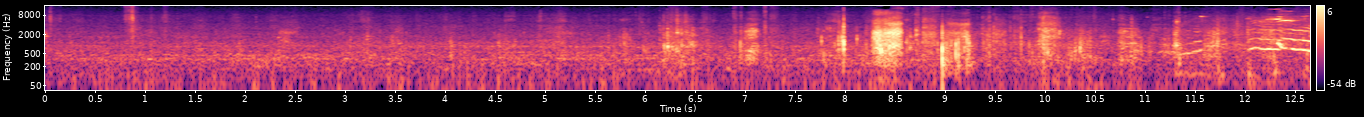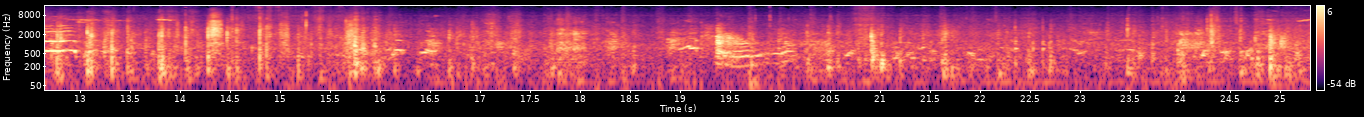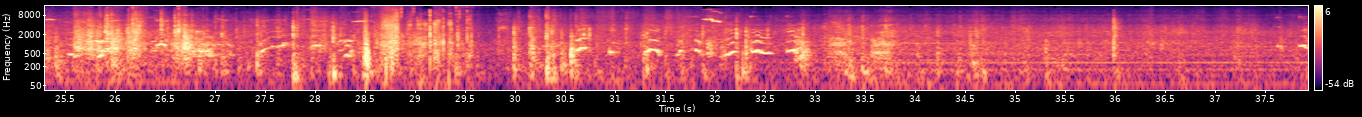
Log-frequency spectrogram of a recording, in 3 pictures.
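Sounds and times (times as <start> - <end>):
scuffling: 0.8 - 37.9
puppy whimpering: 11.2 - 14.4, 15.7 - 16.7, 18.9 - 29.2, 30.3 - 33.6, 37.6 - 37.9.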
